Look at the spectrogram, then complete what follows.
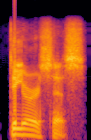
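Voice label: "diuresis", American English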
